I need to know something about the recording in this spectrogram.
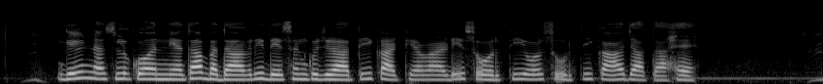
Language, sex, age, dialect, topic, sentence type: Hindi, female, 18-24, Hindustani Malvi Khadi Boli, agriculture, statement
